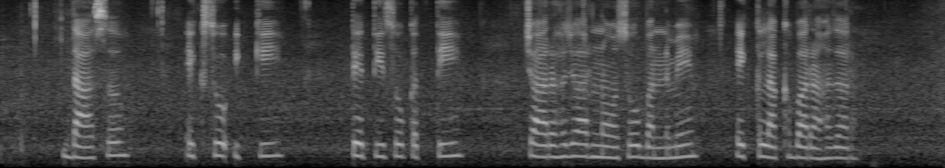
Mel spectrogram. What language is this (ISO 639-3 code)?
pan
